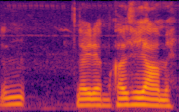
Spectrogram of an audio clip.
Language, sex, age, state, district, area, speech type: Manipuri, male, 18-30, Manipur, Chandel, rural, spontaneous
